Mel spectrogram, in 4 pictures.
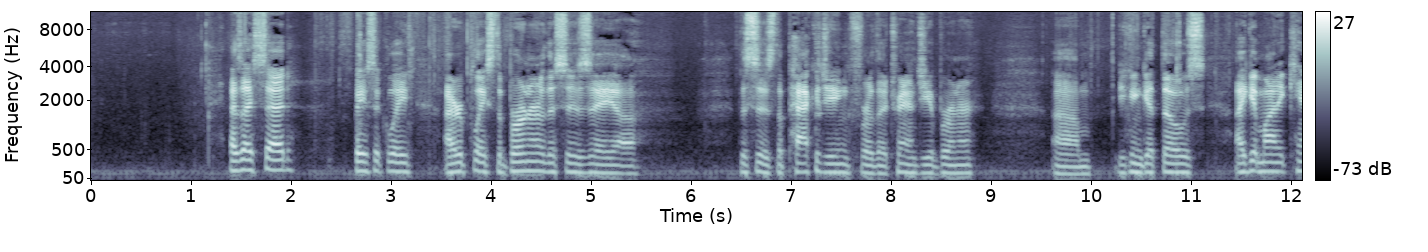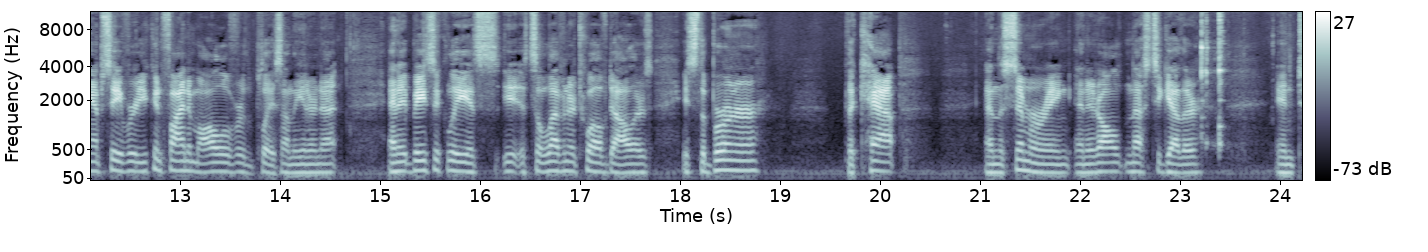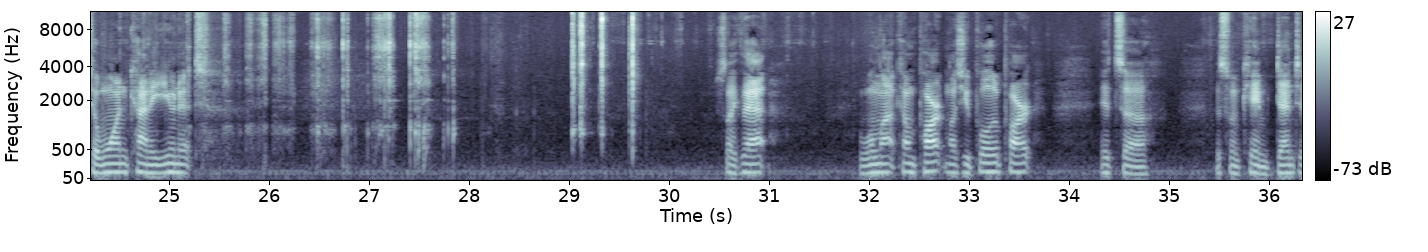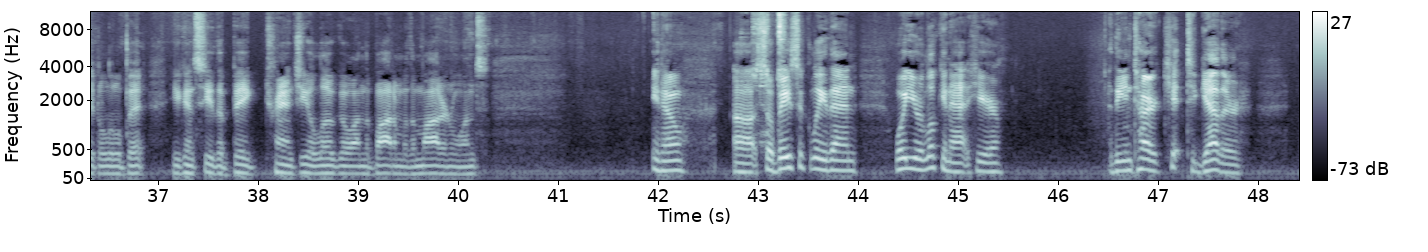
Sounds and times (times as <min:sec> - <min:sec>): Inside, small room: 0:00.0 - 0:48.4
Speech: 0:01.4 - 0:05.6, 0:06.5 - 0:08.9, 0:09.6 - 0:18.9, 0:19.7 - 0:20.3, 0:21.0 - 0:23.3, 0:24.0 - 0:25.5, 0:30.5 - 0:31.1, 0:31.9 - 0:33.7, 0:34.3 - 0:34.9, 0:35.5 - 0:40.3, 0:41.9 - 0:45.5, 0:46.5 - 0:47.9.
